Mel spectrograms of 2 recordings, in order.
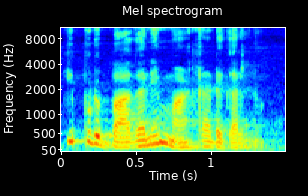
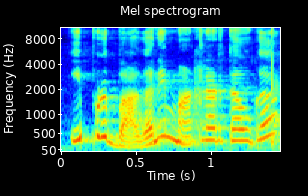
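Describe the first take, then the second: First: Said in the usual way. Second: ఇప్పుడు lifted high, teasing rising question; Shabari cutting in. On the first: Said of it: "వాళ్ళ మధ్య చాలా కాలం". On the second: A narrator's reading. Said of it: "మధ్యలో అందుకొని అడిగింది శబరి". (మధ్యలో అందుకొని ఎత్తైన స్వరంతో ప్రశ్న)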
